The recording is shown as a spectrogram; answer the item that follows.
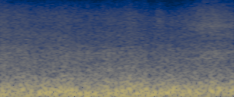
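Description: Strong outdoor wind buffets the microphone in a dense, continuous low roar, loud and unbroken throughout the short stretch, with no voices.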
